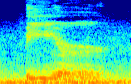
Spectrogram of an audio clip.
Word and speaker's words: beer: Beer. Beer. Okay? Notice, nota algo. Barba y cerveza se pronuncian casi igual. Barba, beard. Se escribe diferente. Barba, beard, beard. Llega hasta la D. Cerveza, beer, hasta la R.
